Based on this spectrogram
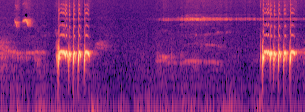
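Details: Local zebra dove song used as a lure to prompt doves that seldom sing: two loud phrases of five or six rapid, stuttering cooing notes, each under a second, about four seconds apart, with faint thin tones between.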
